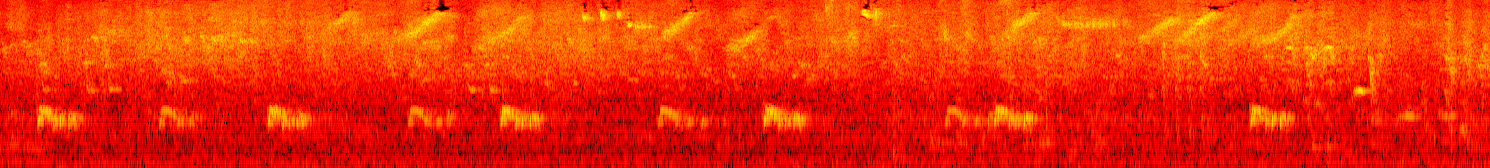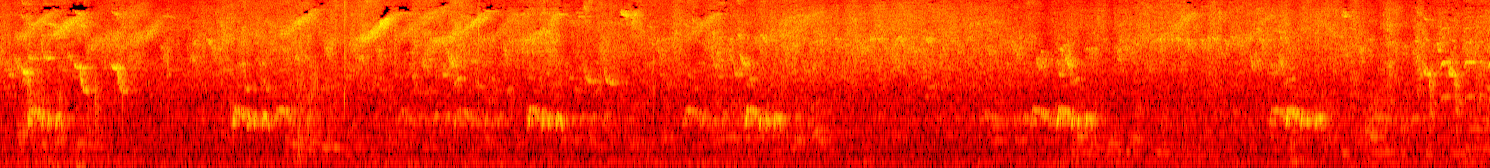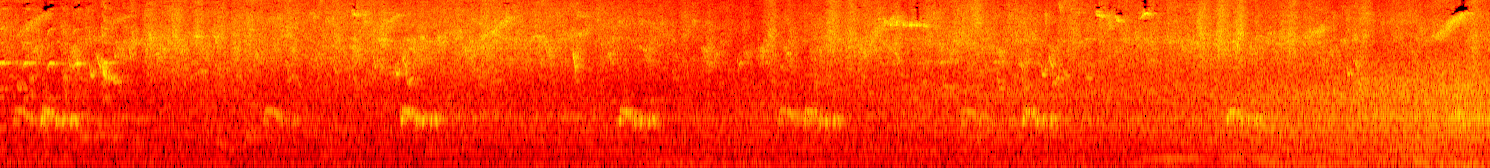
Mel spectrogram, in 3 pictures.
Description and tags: Birds chirping in The North
Birds chirping in the afternoon on the Northside of Moris.
Africa, Birds, Field-recording, Nature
